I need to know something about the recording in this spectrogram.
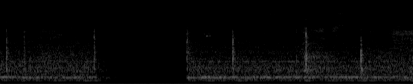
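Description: Faint taps and scrapes of chalk writing on a blackboard, over a low steady room hum. The sound cuts out to silence for almost a second about a second in.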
